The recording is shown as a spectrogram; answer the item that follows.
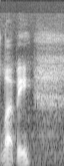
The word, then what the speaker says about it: Levi: I'm pretty sure he pronounces it Levy.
